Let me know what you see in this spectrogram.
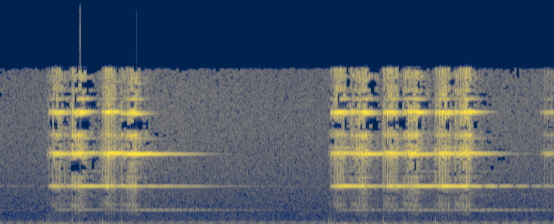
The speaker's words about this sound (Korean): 아, 자전거 따르릉 따르릉 소리군요.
